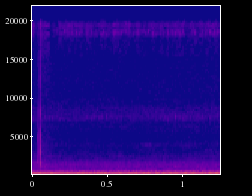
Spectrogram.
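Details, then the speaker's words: Class B camper van air ride suspension, refilling from zero to 55 after troubleshooting: steady low hum of constant pitch as the air compressor runs and fills normally; normal compressor operation. "I'm gonna go over here to the switch you can hear the pump compressor running"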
